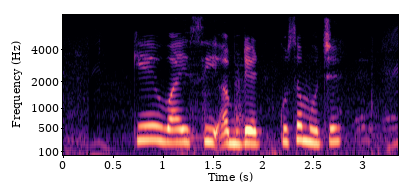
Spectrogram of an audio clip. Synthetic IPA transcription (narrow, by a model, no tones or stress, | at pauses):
kẽːʋaːisiəp̚ɖeːʈ̚kʊsəmɦʊt͡ʃe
